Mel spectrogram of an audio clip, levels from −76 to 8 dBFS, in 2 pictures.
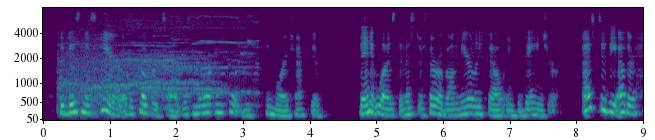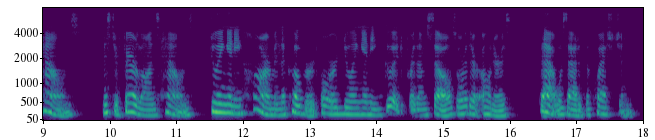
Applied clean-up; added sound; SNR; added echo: classical method WPE with log-MMSE.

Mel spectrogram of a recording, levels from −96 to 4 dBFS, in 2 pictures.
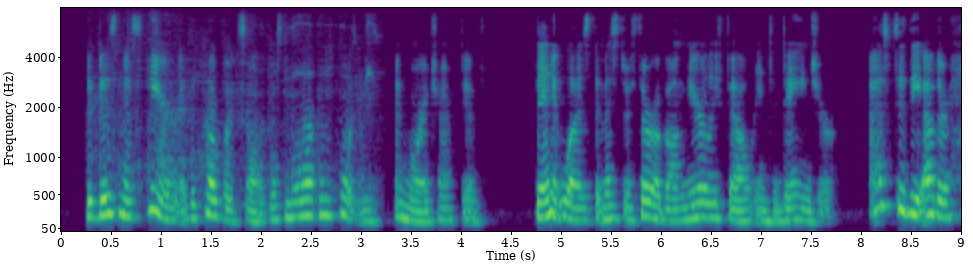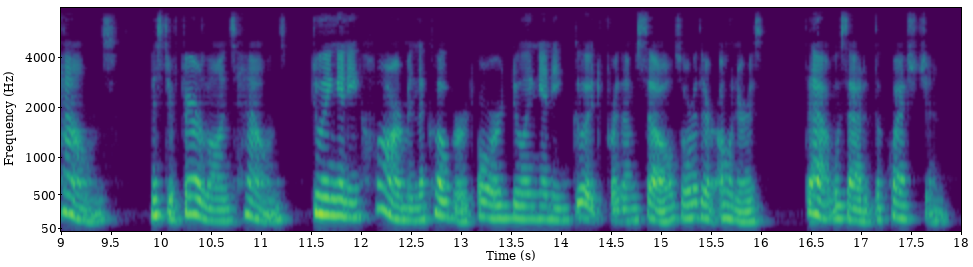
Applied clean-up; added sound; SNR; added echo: neural mask model DeepFilterNet 3.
